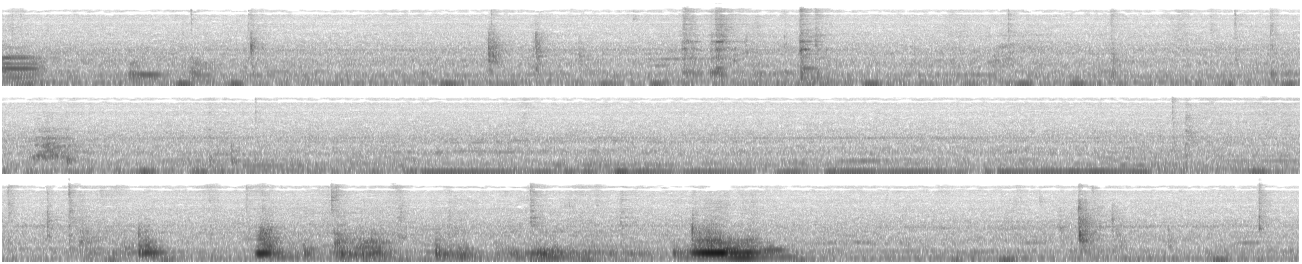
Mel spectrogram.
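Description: Metal shelf poles clink and knock together.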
